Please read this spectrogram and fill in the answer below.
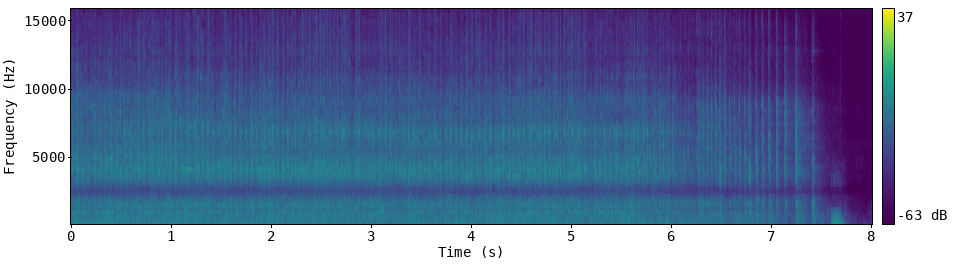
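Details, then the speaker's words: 1950s Ransomes 20-inch Antelope Mk1 lawnmower, 98cc two-stroke with very low compression, started with a drill: high buzzy run briefly, then stutters, misses and dies within seconds; won't idle, likely worn piston and rings. "doesn't want to idle let's try that again ah damn it"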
